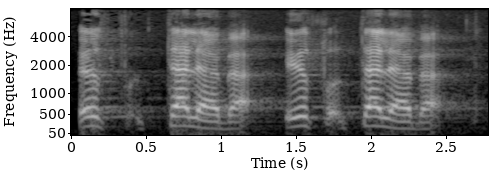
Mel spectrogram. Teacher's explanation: ويبدلون التاء طاء ثم يدغمون الطاء في الطاء لتوالي مثلين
